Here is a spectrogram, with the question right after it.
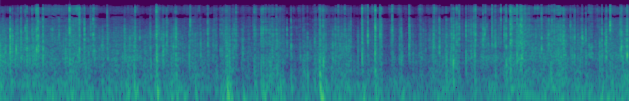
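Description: A large sheet of crumpled brown kraft packing paper is crinkled and rubbed with fingertips and short nails. It makes a steady stream of bright, crackly crinkles and sharp snaps with very little low end, each one dying away almost instantly.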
